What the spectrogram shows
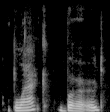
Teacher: the adjective noun Black Bird shows a clear pause between the two words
